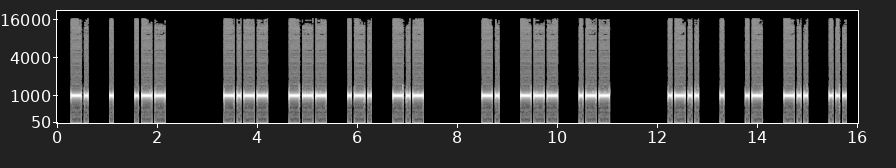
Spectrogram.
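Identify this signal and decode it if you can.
Morse code, heard as a keyed tone, about 18 wpm, spaced as for 12 wpm, 1000 Hz. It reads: NEW YORK NOW LEADS
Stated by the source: 12 wpm Morse.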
